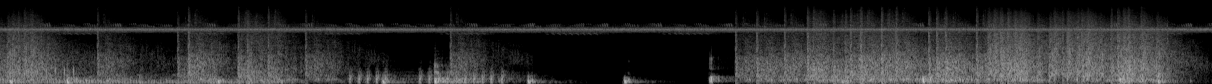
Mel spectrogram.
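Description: Machine-gun bursts and rifle shots from a machine gun team firing in the video game Combat Mission Normandy, a dense rattle of repeated sharp cracks with a steady high insect-like hiss running underneath and a brief lull midway.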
